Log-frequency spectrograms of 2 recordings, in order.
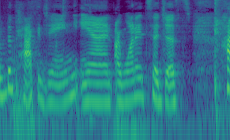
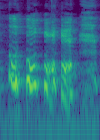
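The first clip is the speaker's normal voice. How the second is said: light giggle; 9 semitones higher than usual. Real, not acted. Delighted laugh opening swap gift.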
